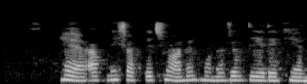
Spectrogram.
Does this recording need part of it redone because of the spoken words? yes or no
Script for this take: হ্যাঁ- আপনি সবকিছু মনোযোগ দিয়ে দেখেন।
yes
